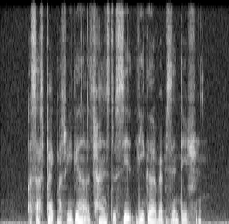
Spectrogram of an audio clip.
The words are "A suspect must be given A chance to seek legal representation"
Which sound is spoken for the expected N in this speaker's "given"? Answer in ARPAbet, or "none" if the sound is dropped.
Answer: none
